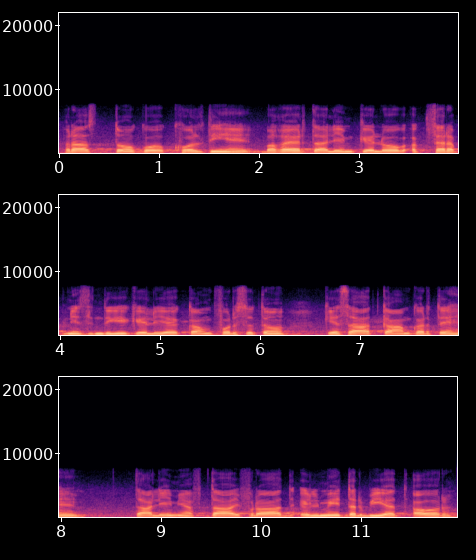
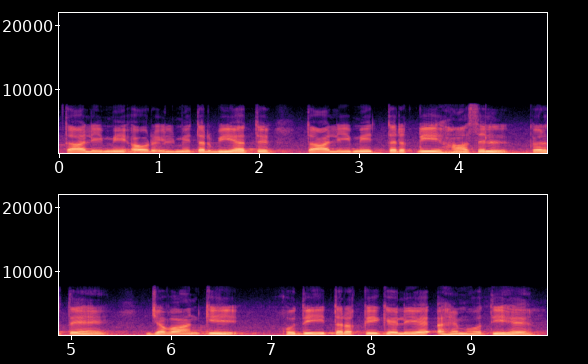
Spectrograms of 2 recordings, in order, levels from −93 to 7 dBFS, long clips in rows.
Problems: constant background noise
